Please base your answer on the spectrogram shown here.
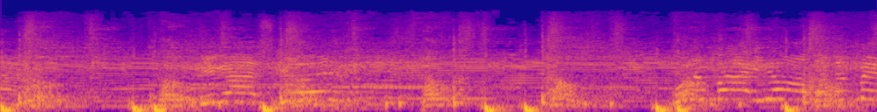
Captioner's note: cheering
